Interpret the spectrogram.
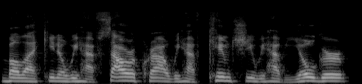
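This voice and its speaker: A young man with a somewhat high voice, talking about food and nutrition in a loose, animated podcast style. He sounds close and dry, as if no room is around him, and he sometimes slips into a mocking voice. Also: normal speed, dry recording. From United States. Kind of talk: casual podcast conversation.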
